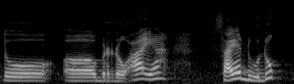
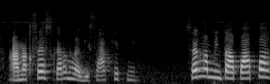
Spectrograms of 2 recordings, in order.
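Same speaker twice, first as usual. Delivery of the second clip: pleading challenge; 8 semitones higher, 5 dB louder than usual. Retold or imitated. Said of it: "kayak sama preman gitu".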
